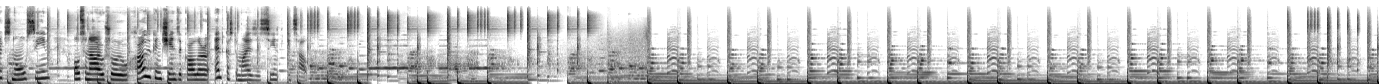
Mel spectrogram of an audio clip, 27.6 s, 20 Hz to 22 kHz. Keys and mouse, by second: 6.0-6.5 drag, 7.1 g, 12.5 click, 13.2 g, 14.2 click, 15.2 g, 19.6 click, 21.0 click, 22.0-26.1 drag, 26.7-27.5 drag.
